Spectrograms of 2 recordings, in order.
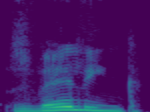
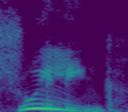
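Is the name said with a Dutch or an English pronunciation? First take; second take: Dutch; English. First: The name is said with a Dutch pronunciation. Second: The name is said with an English pronunciation. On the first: The speaker calls it right. "No, Sweelinck, porque el holandés es muy suyo" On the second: The speaker calls it wrong. "no se dice Sweelinck, como en algunos países de habla inglesa dicen"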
